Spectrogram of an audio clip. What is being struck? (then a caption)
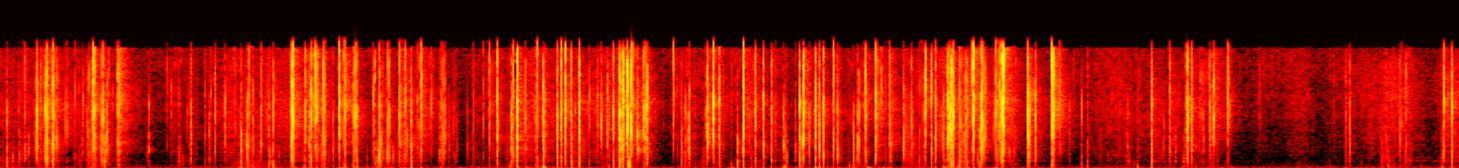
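Plush fabric pet toy with crinkle-paper insert. A long, flat yellow plush duck pet toy made of soft fleece with a crinkle-paper insert is squeezed and scratched with fingertips and medium manicured nails close to the mic. Dense, bright crackling and crinkling comes in quick irregular bursts, with brief quieter scratchy stretches, especially near the end.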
